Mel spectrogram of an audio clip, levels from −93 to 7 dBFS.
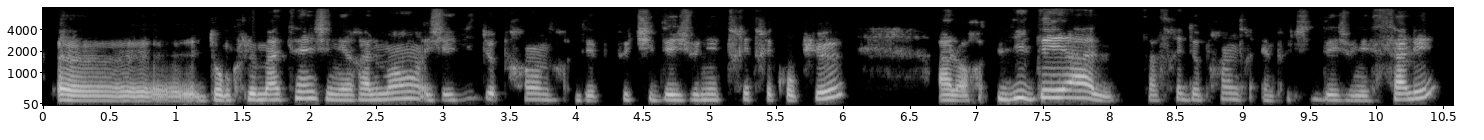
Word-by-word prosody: Heu, 140 -3 +3
donc 155 +2 -1
le 180 - +5
matin 175 +5 +2
généralement, 175 +3 +1
j'évite 165 +6 -6
de 185 - -1
prendre 180 -3 -5
des 145 -2 -6 0.2
petits 170 0 -5
déjeuners 165 +1 -1
très, 185 - -6
très 170 - -7
copieux. 200 - +1 0.7
Alors 160 -2 +1
l'idéal, 220 - +5 0.2
ça 155 - -8
serait 185 +4 -9
de 170 - -6
prendre 180 +2 -9
un 155 - -9
petit 185 +6 -16
déjeuner 155 -3 -4
salé 180 +9 +2
170 Hz, 135 wpm, -22 LUFS, 155-190 Hz, 0.7 s, le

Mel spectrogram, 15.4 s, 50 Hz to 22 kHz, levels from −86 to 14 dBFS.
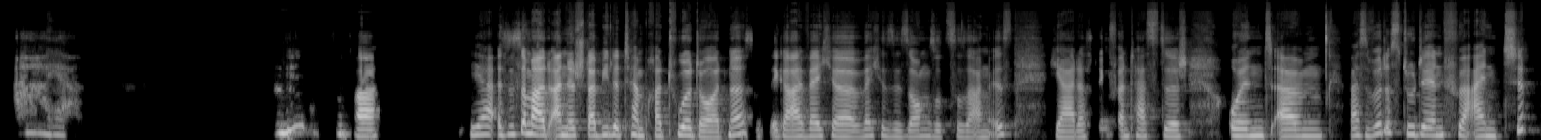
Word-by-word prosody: Ah, 265 -3 -8
ja. 225 - -10 2.1
Mhm, 275 +3 +6 0.4
super. 195 -8 +5 0.9
Ja, 225 +1 0
es 225 +1 -3
ist 235 +3 -3
immer 250 -5 +9
halt 215 0 +6
eine 205 -1 +6
stabile 205 +2 +2
Temperatur 210 0 0
dort, 155 -3 0
ne? 225 +3 +2
Es 270 - -11
ist 180 - -20
egal, 175 +1 +1
welche 180 -2 0
welche 190 +1 -6
Saison 175 +1 -6
sozusagen 170 -1 -7
ist. 235 +3 -7 0.3
Ja, 160 -2 -1
das 170 +1 -7
klingt 200 0 -14
fantastisch. 180 -1 -4 0.4
Und, 200 0 +1
ähm, 190 +1 +2 0.3
was 200 0 -4
würdest 265 0 -3
du 235 - +1
denn 215 -1 0
für - - -2
ein 185 +1 0
Tipp, 340 - -3
195 Hz, 135 wpm, -21 LUFS, 180-220 Hz, 2.1 s, immer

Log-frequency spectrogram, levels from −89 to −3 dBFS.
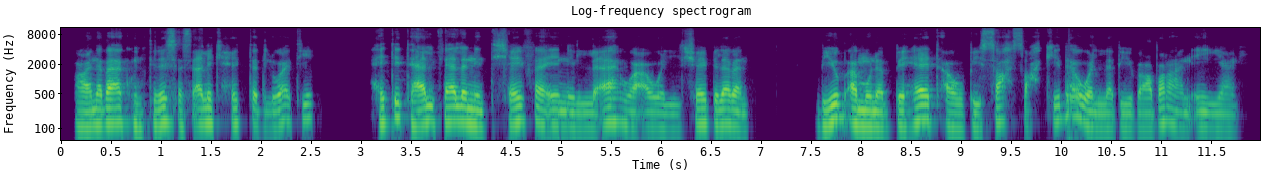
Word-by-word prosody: ما 110 - -4
هو - - +4
أنا 120 +2 +2
بقى 130 +1 +5
كنت 115 -3 -9
نفسي 130 0 0
أسألِك 125 +2 0
حتّة 130 +1 -4
دلوقتي، 150 +8 -3 0.6
حتّة 130 -3 +1
هل 140 +3 +3
فعلًا 140 0 +4
أنتِ 120 -4 +1
شايفة 130 -2 +1
إن 115 -1 -2
القهوة 110 +3 0
أو 105 0 -1
الشاي 100 +5 -2
بلبن 120 -4 +2 0.7
بيبقى 130 +3 +3
منبهات، 115 +6 +3
أو 105 -5 -1
بيصحصح 105 +1 -4
كده، 115 -12 -3
والّا 105 -2 +1
بيبقى 105 0 -5
عبارة 125 +7 0
عن 110 -5 -5
إيه 105 -1 -5
يعني؟ 100 -1 -9
120 Hz, 150 wpm, -28 LUFS, 105-130 Hz, 0.7 s, بقى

